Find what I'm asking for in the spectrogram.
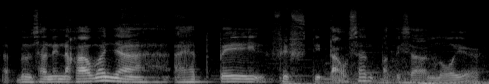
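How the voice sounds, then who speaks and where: A man's voice: medium pitch, normal speed, vocal fry, faint music behind. A middle-aged Filipino man, a pastor, giving an earnest personal testimony in Tagalog mixed with English. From Philippines. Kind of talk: emotional testimony on a radio program.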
